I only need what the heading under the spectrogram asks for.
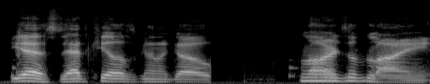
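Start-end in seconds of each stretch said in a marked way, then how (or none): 3.0-4.3 sarcastic voice. Voicing a character calling on the Lords of Light: sarcastic in-character line. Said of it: "I sense sarcasm".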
